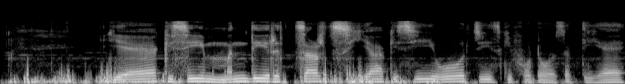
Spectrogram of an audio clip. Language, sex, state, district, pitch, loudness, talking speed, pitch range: Hindi, male, Rajasthan, Bikaner, 120 Hz, -16 LUFS, 125 wpm, 110-130 Hz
